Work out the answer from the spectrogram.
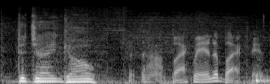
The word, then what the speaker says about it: Django: Just like Django Unchained, where the D's silent. The Django.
